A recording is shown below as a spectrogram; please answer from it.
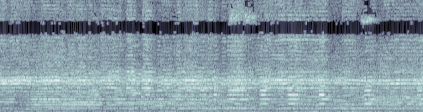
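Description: Many car horns honking at once in celebration, long overlapping toots over a crowd's shouting and the low rumble of slow-moving traffic.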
